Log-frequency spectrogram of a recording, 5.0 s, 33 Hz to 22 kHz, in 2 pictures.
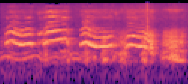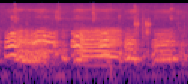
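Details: Vizsla puppies 18 days old, just starting to interact with their mother and each other: overlapping squeaky whimpers and whines, some rising then falling, in short bursts, with softer grumbling squeals between.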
